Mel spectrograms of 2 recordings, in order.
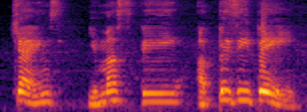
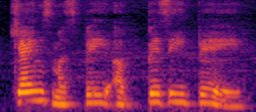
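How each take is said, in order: First: Higher, louder, emphatic instruction; little engine peeping out an order. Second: Measured recollection, pausing between words; slow, thoughtful. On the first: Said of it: "he peeped". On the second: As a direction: say it slowly, trying to remember. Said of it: "Percy said slowly". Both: A narrator's reading.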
